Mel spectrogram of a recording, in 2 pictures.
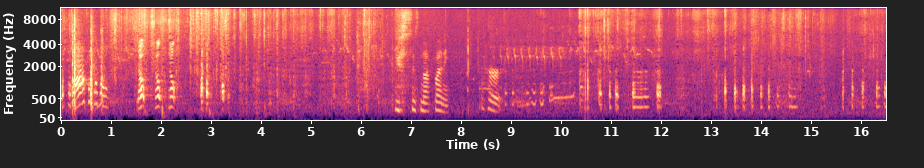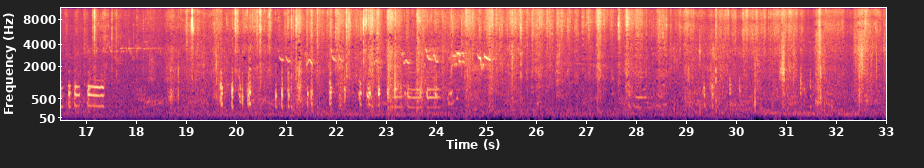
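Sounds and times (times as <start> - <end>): chickens clucking: 0.0 - 6.5, 8.2 - 32.8
footsteps through undergrowth: 0.0 - 6.8, 10.3 - 33.0
high chirping calls: 20.8 - 25.7.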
